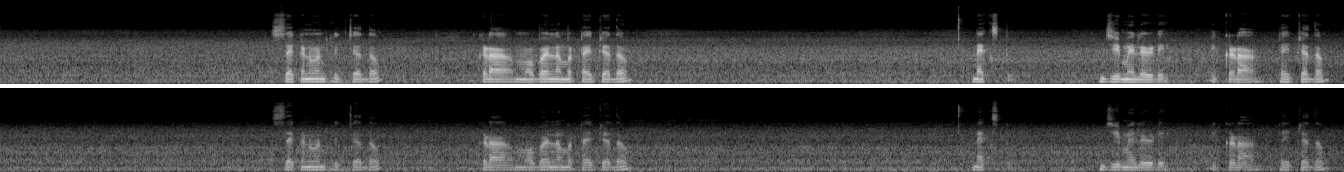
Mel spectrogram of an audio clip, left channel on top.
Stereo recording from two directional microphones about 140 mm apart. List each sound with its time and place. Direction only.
2.7 s speech: 20° left (ahead or behind)
3.0 s speech: 35° left (ahead or behind)
3.5 s speech: 20° left (ahead or behind)
4.8 s speech: 20° left (ahead or behind)
11.0 s speech: 20° left (ahead or behind)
